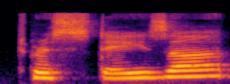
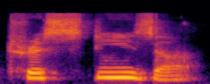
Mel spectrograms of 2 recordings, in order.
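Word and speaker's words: tristeza: Your word is Tristasa. Trista.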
